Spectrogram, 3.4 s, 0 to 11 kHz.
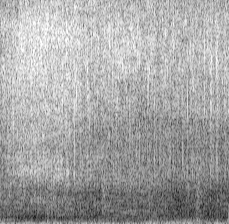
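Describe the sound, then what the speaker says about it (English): Bone-in ribeye steaks sizzling on a Flavor Pro grill, a steady close hiss and crackle of fat frying, constant and unbroken throughout. "The steaks have been cooking about 2 minutes, so now we're going to flip them and look at that crust."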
